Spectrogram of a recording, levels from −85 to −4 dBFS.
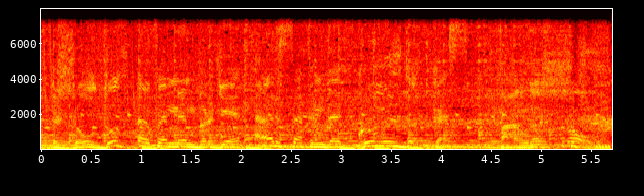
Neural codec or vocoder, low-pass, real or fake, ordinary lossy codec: none; 7.2 kHz; real; none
